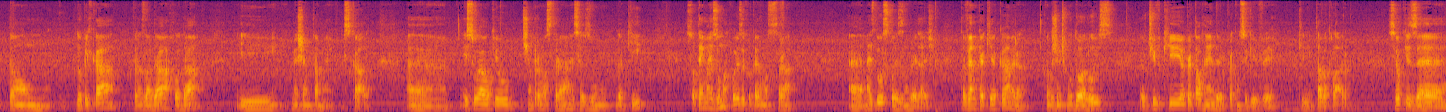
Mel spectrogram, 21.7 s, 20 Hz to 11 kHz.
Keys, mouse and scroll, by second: 3.7-4.2 scroll down 2, 4.2-5.0 scroll up 2, 5.0-6.4 middle drag, 7.1-8.5 scroll down 1, 11.6-13.0 middle drag, 18.2 KP_0.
